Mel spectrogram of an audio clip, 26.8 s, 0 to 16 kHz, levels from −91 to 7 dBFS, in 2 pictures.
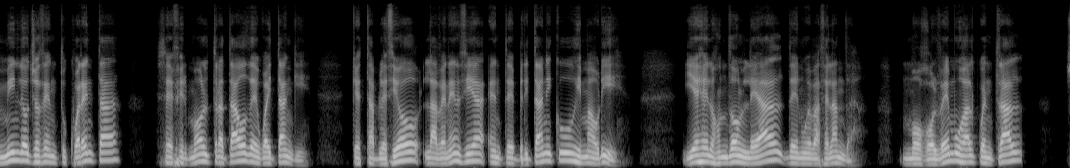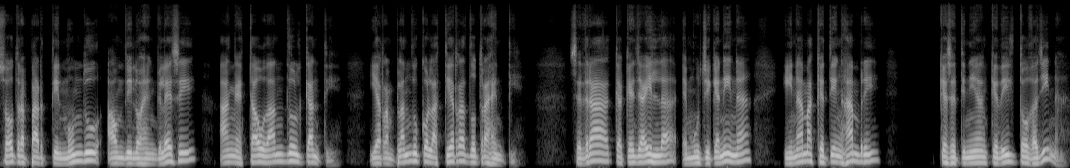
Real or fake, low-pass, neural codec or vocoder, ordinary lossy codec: fake; 14.4 kHz; autoencoder, 48 kHz, 128 numbers a frame, DAC-VAE, trained on Japanese speech; AAC, 96 kbps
